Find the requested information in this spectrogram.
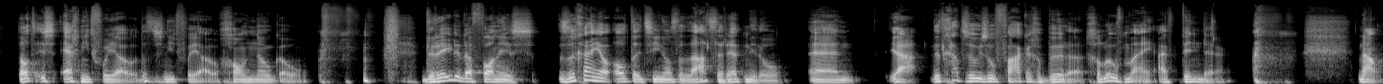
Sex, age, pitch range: male, 20-39, 110-145 Hz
